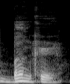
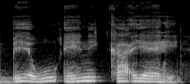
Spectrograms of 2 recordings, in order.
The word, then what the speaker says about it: Bunker: errado a gente pronuncia Bunker a pronúncia é com a mas ele se escreve com u Bunker então a escrita é b u n k e r mas a pronúncia é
